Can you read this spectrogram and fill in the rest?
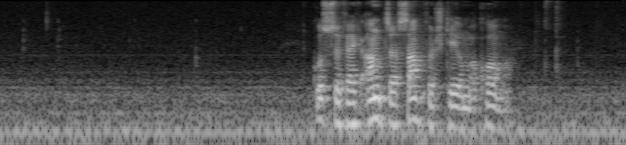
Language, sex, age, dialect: Faroese, male, 15-35, Norðurstreymoy/Eysturoy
